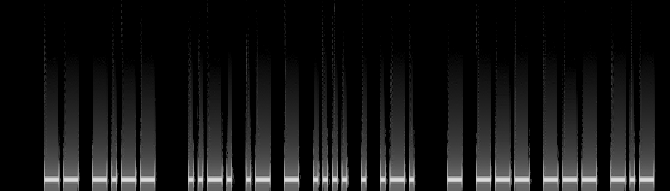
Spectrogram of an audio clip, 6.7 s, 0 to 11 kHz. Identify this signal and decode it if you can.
Morse code, heard as a keyed tone, about 25 wpm, 700 Hz. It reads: MY FATHER TOOK
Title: Sentences from Top 1500 Words 25wpm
